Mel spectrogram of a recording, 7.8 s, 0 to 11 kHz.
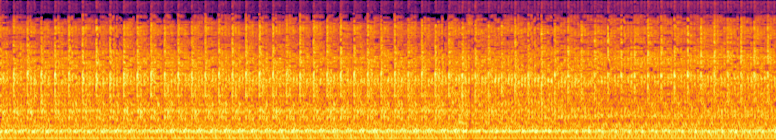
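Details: Toyota HiAce 2KD diesel at idle: sharp, regular knocking about three to four per second from a scored piston and liner in cylinder number 3; injectors were checked first, and the fix was an engine overhaul with 0.50 oversize cylinder.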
